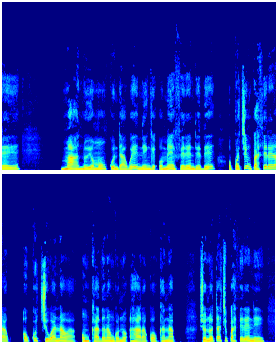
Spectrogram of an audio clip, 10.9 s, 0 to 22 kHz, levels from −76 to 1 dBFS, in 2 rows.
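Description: Speech throughout has generation loss: swirly, hollow, smeared consonants, likely from about three rounds of MP3 encoding at around 64 kbit/s. A spectrogram shows patchy holes and speckled noise below the cutoff, and the waveform's sharp onsets look rounded.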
